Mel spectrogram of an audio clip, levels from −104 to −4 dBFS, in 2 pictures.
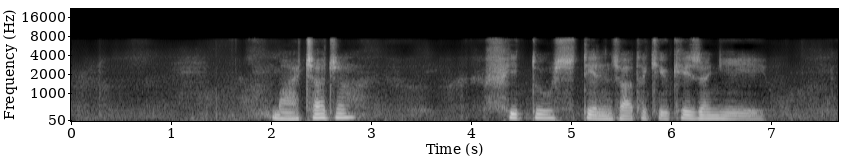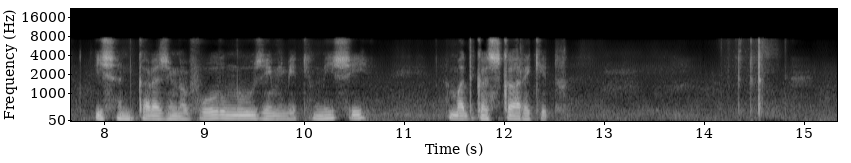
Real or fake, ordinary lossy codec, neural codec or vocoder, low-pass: fake; none; codec, 16 kHz, 1 kbps, X-Codec, WavLM features, trained on Multilingual LibriSpeech; 7.2 kHz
